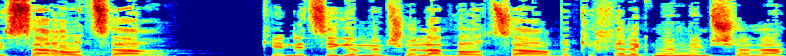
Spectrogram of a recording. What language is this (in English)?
Hebrew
